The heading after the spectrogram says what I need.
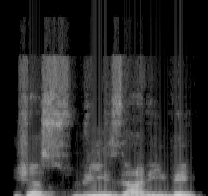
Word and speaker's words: je suis arrivé: So please take into consideration that when I say aller and arrivé, I do pronounce a liaison with a liaison. Je suis arrivé.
